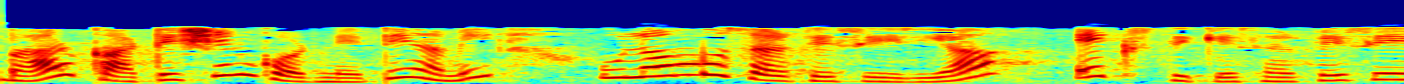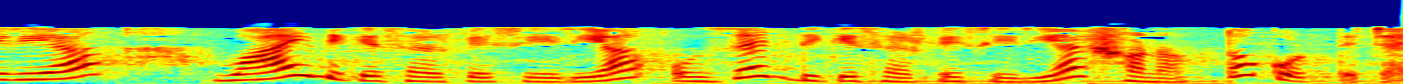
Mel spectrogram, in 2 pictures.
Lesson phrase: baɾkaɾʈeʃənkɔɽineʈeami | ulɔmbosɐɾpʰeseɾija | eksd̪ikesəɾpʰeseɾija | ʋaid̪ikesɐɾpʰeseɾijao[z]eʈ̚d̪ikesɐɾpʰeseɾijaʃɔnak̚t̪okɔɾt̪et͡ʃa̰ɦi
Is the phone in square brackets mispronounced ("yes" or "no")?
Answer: no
